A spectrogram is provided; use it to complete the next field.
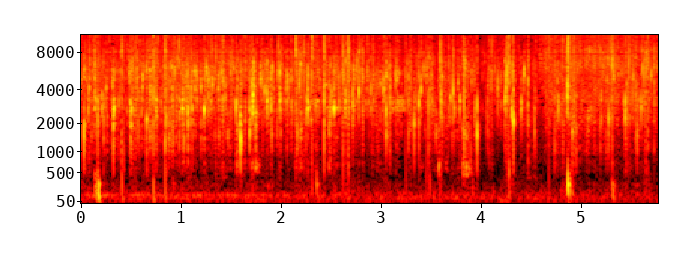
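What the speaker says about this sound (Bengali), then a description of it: "এবার ফোড়নটাকে 30 থেকে 40 সেকেন্ড একটু ভেজে নেব।" Bay leaf, whole dried red chilli and panch phoron sputter and crackle in hot oil, a dense, steady frying hiss with scattered sharp pops and spits throughout, close and fairly quiet with no talking.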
